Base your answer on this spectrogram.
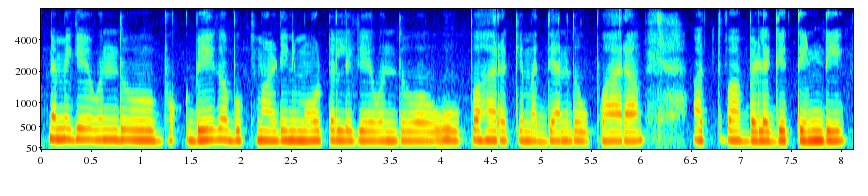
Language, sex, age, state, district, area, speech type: Kannada, female, 30-45, Karnataka, Shimoga, rural, spontaneous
